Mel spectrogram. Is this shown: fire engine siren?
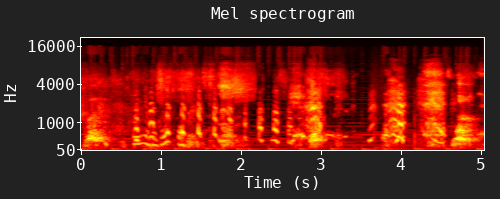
no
